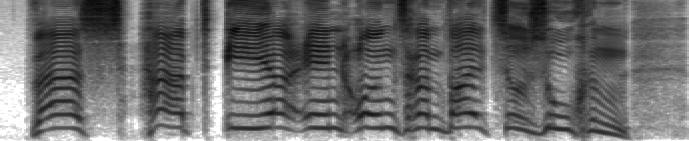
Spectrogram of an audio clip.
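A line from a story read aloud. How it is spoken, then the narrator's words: Centaur roaring. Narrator (German): brüllte der graue Zentaur mit den harten Gesichtszügen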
